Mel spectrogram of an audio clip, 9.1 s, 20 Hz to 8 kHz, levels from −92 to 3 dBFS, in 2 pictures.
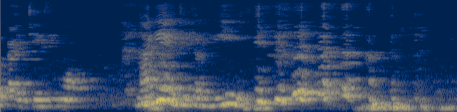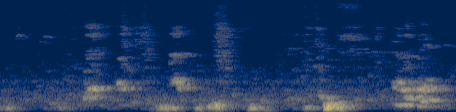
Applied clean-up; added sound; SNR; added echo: classical method WPE with log-MMSE.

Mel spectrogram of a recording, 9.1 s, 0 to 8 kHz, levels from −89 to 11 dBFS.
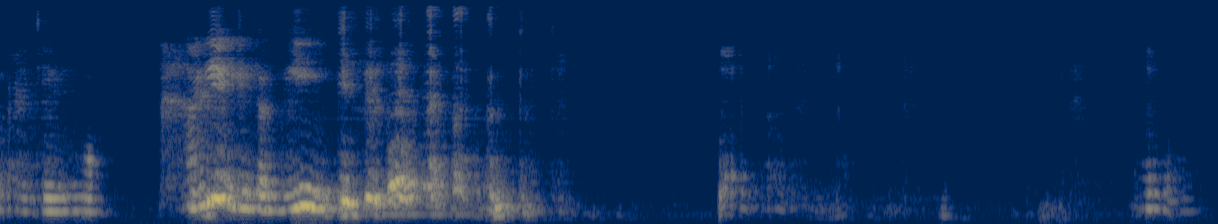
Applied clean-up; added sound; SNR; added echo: neural mask model DeepFilterNet 3.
